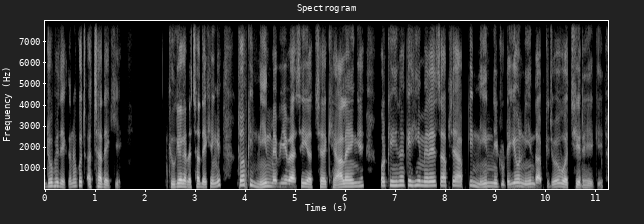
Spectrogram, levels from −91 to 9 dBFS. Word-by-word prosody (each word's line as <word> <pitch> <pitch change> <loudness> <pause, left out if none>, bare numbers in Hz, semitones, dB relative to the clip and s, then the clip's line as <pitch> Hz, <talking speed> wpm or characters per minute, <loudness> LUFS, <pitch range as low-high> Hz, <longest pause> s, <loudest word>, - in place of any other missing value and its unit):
जो 155 +4 0
भी 175 +1 -1
देखते 130 -4 -4
हैं 140 - -9
ना 165 - -4
कुछ 185 -1 0
अच्छा - - +2
देखिए, - - -4 1.0
क्योंकि 125 +4 +1
अगर 145 -4 +6
अच्छा 135 +3 +2
देखेंगे, 140 +7 -1 0.4
तो 215 - +5
आपकी 220 -2 -1
नींद 135 +7 +2
में 150 - +3
भी 155 - -7
ये 155 - 0
वैसे 140 +2 +4
ही 150 - +3
अच्छे 130 +2 +1
ख्याल 125 +5 +4
आएँगे 155 +3 +1 0.4
और 180 - +3
कहीं 195 -1 +1
न 205 0 +1
कहीं 205 0 0
मेरे 190 -1 +2
हिसाब 190 -1 +1
से 205 - +1
आपकी 200 - -3
नींद 145 -2 -2
नहीं 155 -2 -2
टूटेगी 125 +4 -3
और 165 0 +2
नींद 140 -1 -2
आपकी 130 - -1
जो 125 +2 -4
है - - 0
वो 140 - +3
अच्छी 120 +1 0
रहेगी। 100 -4 -9
150 Hz, 225 wpm, -22 LUFS, 130-185 Hz, 1.0 s, अगर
